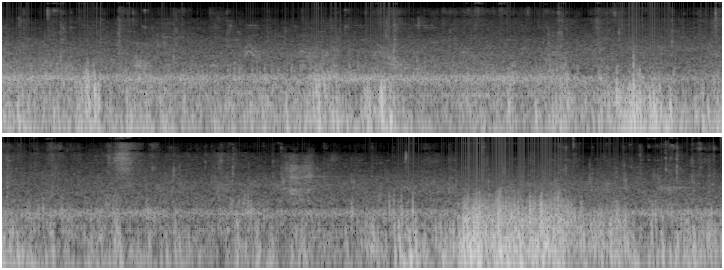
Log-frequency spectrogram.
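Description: Wind gusts rumble outdoors.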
